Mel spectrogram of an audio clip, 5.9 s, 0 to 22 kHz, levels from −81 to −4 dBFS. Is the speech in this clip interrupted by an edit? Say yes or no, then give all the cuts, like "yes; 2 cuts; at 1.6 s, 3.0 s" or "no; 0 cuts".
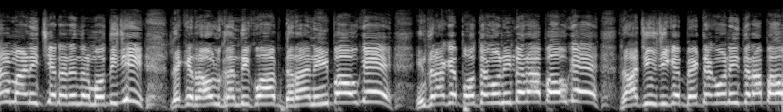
no; 0 cuts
